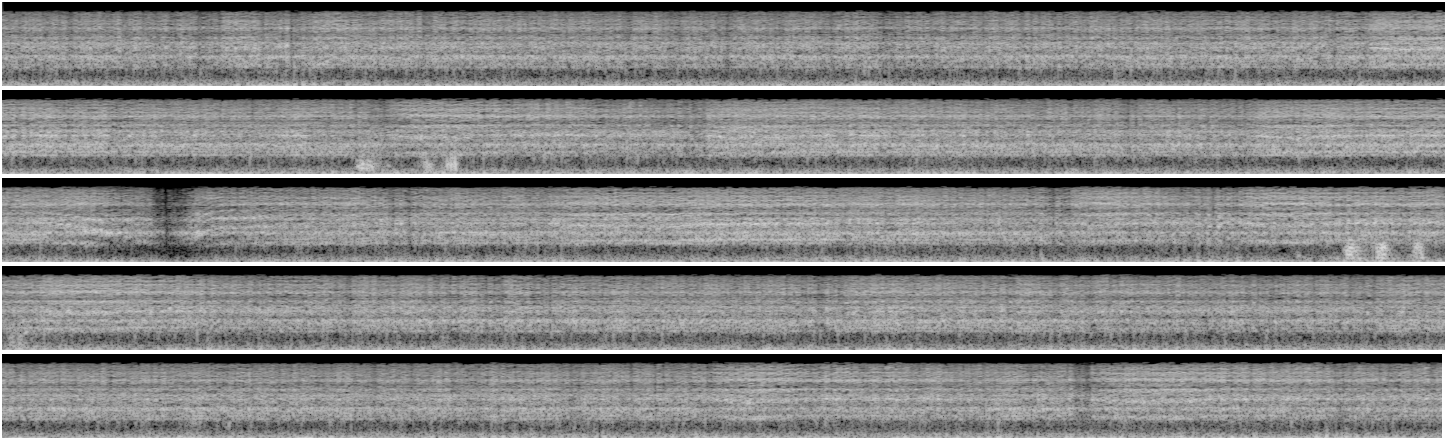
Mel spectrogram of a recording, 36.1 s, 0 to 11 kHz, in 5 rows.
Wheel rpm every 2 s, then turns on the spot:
230, 230, 230, 230, 230, 230, 230, 150, 220, 230, 230, 230, 230, 230, 230, 230, 230, 230.
none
